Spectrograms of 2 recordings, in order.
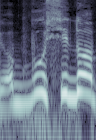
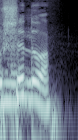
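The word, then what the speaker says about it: Bushido: Вообще правильно, по-моему, Бусидо. – Да, потому что в Японии нет звука Ш.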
